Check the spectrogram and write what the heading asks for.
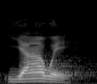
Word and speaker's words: Yahweh: We sometimes pronounce it Yahweh.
